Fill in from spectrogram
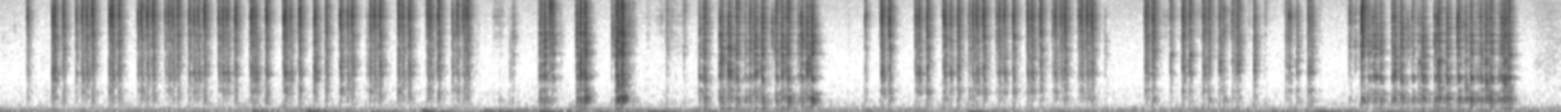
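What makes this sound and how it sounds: Long acrylic nails rapidly tap and scratch the ridged sides of a hollow, hand-sized, clear plastic Cherry Coke can-shaped container held in both hands. The result is a dense stream of short, dry, bright clicks and scratchy bursts with brief pauses, over a steady low hum.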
